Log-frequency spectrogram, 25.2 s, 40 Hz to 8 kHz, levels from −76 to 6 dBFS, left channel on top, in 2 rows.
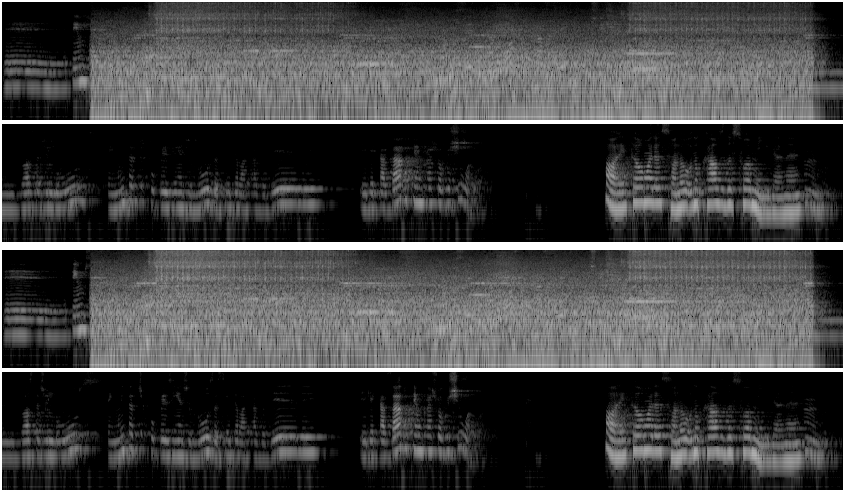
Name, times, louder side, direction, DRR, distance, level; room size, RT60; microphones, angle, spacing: voice 1, 0.0-3.2 3.5-5.4 6.3-7.7 8.0-11.4 12.0-14.6 15.0-17.3 18.0-19.8 24.6-25.1, right 1 dB, 55° right, 5 dB, 3.5 m, -40 dB
sound 1, 1.3-12.2, right 3 dB, 35° right, 0.9 m, -25 dB
voice 2, 21.7-24.6, left 1 dB, 20° left, 7 dB, 1.7 m, -32 dB
30.0 x 18.5 x 7.6 m, 1.0 s
head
